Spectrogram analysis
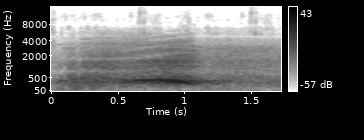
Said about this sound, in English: You hear that now? They also make loud trumpeting sounds.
